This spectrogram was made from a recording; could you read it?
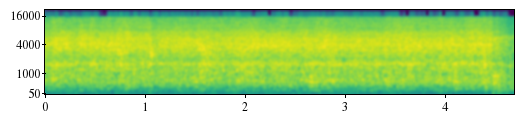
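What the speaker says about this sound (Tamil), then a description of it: "இந்த ஸ்டேஜ்ல 2 கட் பண்ண சின்ன தக்காளியை சேர்த்து வதக்கிக்கலாம்." Chopped small tomatoes sautéing with a pinch of salt in a pan for a vegetable gravy, a steady loud sizzle and hiss running unbroken throughout with no talking.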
